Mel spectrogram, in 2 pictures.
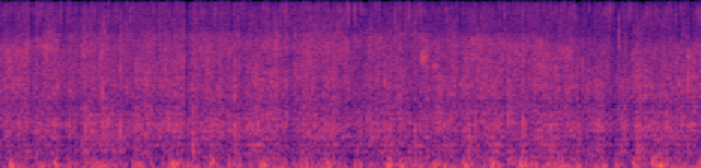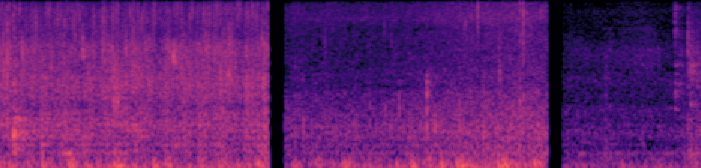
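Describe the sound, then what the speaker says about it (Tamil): Veg kola, vegetable balls, deep-frying in hot oil, giving a loud, steady broadband sizzle and bubbling that runs unbroken, then drops away briefly twice near the end. "இங்கே பாருங்கள், இந்த அளவுக்கு ஃப்ரை ஆகிடுச்சு."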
